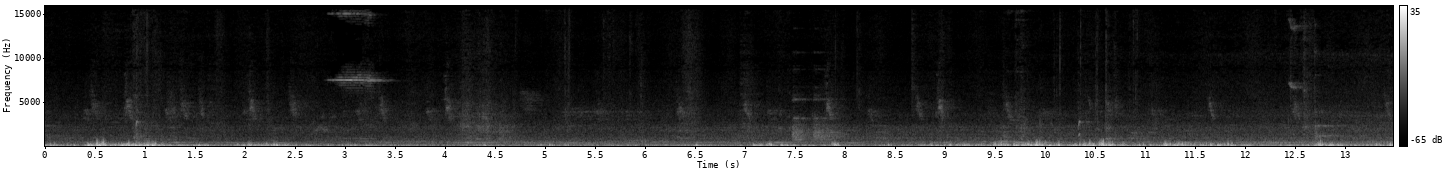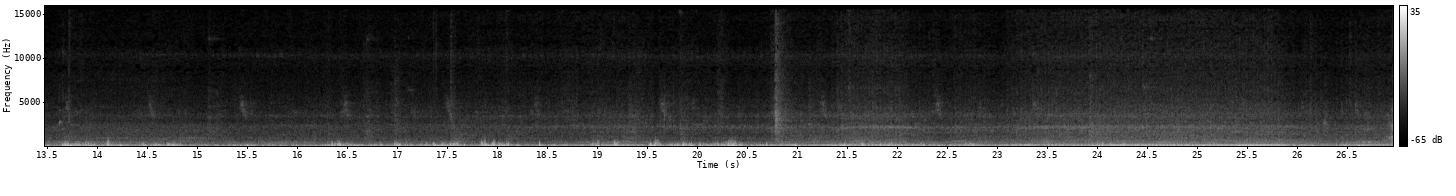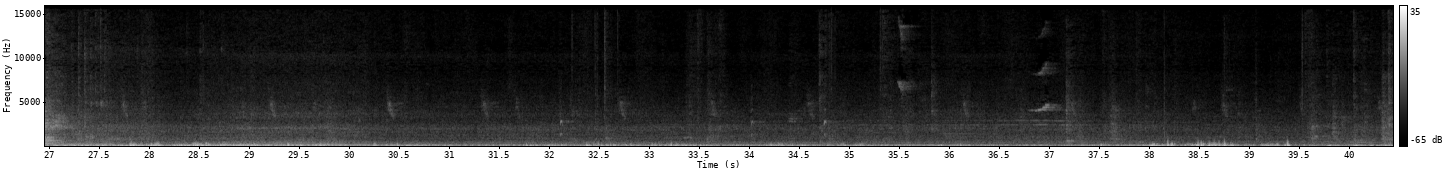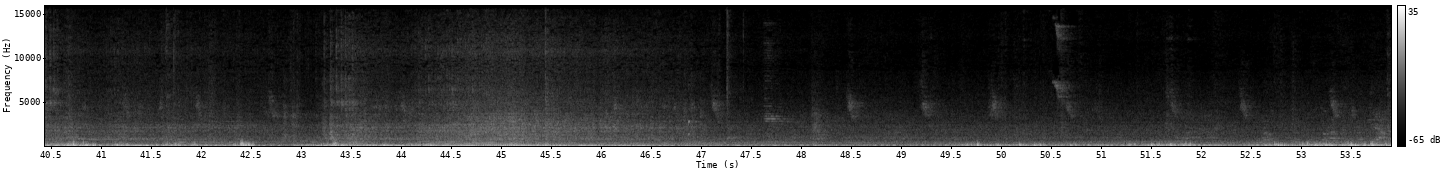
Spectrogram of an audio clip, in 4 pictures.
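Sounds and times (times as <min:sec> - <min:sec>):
vehicle engine humming: 0:10.5 - 0:50.4.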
